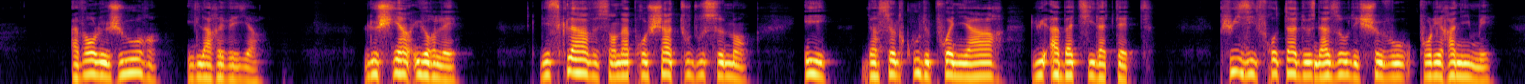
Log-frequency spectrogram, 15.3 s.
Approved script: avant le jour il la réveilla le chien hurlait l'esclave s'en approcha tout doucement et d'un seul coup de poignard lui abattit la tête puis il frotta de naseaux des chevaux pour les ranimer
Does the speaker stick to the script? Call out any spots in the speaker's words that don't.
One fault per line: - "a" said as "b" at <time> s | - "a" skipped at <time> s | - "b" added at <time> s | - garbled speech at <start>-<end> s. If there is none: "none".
none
